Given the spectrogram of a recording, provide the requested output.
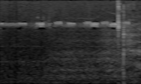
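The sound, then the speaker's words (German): Crickets chirp steadily in a continuous high-pitched trill, clear, over a low ambient background with a brief soft rustle near the end. No one speaks. “Also bei den Grillen hätte ich jetzt eher an, an so einen Sommerabend gedacht.”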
